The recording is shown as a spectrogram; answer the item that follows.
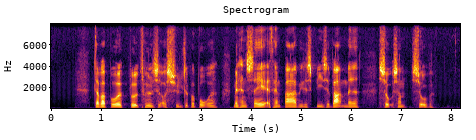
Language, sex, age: Danish, male, 58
